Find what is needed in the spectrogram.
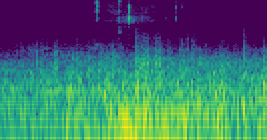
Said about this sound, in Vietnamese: Bỗng nhiên một tiếng sét vang lên giữa bầu trời đêm tĩnh mịch, khiến hắn giật mình rồi vội bỏ chạy.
